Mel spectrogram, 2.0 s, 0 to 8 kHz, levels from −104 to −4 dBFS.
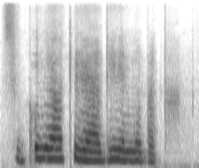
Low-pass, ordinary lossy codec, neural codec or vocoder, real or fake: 7.2 kHz; AAC, 32 kbps; codec, 16 kHz, 0.5 kbps, FreqCodec, smaller model; fake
